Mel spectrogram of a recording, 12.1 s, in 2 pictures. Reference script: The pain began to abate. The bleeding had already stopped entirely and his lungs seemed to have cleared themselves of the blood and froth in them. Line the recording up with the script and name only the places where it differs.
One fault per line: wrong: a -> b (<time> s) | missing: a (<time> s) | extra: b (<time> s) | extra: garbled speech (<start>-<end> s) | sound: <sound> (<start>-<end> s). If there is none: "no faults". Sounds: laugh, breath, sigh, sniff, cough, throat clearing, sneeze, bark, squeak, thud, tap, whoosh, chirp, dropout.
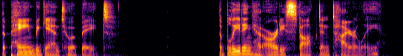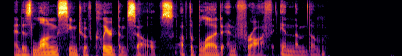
extra: them (10.7 s)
